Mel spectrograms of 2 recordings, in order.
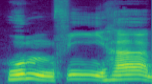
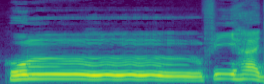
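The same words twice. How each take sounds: First: The m sound is short and clear. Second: The m sound is drawn out long. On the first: The speaker calls it right. "pendek jelas. Hum fiha begitu" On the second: The speaker calls it wrong. "jangan dibaca hum fiha, jangan jangan dipanjangkan seperti itu"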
